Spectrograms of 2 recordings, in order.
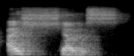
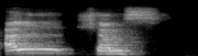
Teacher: Makanya lam itu diidghamkan ke shin. Langsung ke shin ya. Makanya di atas shin ada syaddah. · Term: lam syamsiyah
